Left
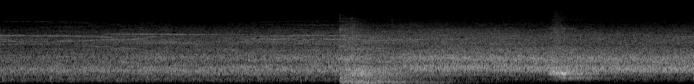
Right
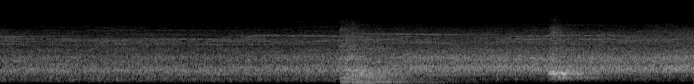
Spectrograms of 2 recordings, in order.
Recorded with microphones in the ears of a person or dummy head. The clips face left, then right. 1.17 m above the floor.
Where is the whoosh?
45° right (ahead or behind), 0.7 m.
